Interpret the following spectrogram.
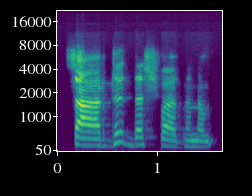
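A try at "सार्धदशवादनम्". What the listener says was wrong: Dasha. So all your pronunciations, you need to give that akara consciously. It's there. It happens. The influence of our native language will always be there. We need to try to consciously work. Sardha Dasha Vadanam.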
